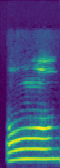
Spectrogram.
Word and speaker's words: ओम: ओम का उच्चारण अ, उ और म से हम करते हैं। अ की ध्वनि हम अपने नाभि के पास से उ की ध्वनि हम अपने हृदय और अपने कण से और म की ध्वनि हम अपना मुंह लिप्स बंद करके और अपने उसके कंपन को महसूस करने की कोशिश।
